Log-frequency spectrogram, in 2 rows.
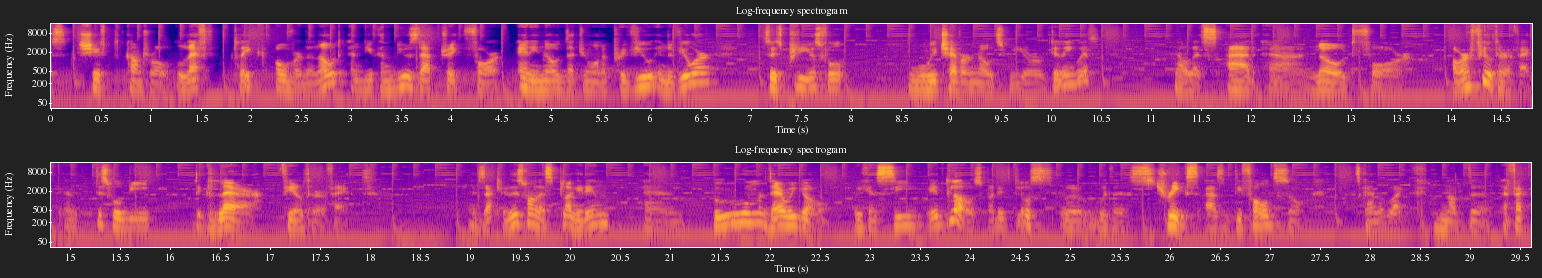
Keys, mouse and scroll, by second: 3.5 click, 9.1-10.2 scroll down 6, 10.6 click, 11.9 shift+a, 22.5 middle click, 23.2-24.4 scroll up 3, 24.4 scroll up 2, 28.0 click.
